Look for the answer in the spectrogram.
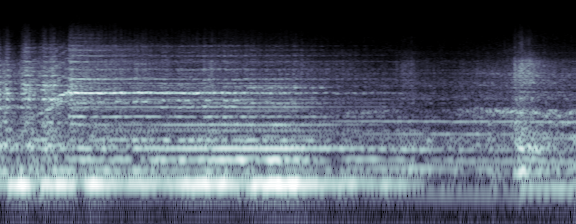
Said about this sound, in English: That motorcycle ride through enemy held territory with that car full of Nazis firing at me was wilder than the stories in the comic books I used to draw for.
